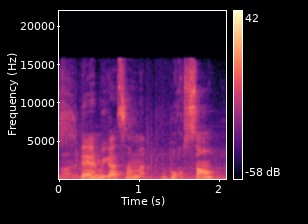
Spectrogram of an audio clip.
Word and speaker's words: Boursin: You overpronunciate the R, like you overdo it.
